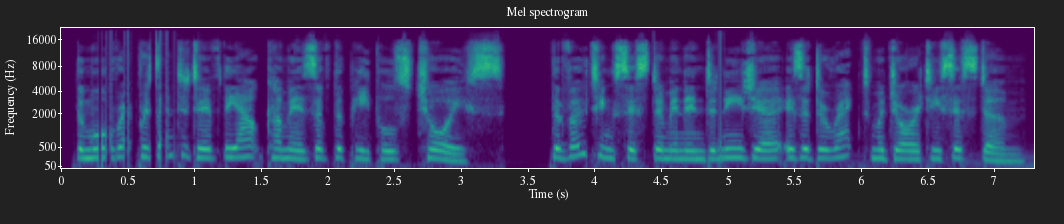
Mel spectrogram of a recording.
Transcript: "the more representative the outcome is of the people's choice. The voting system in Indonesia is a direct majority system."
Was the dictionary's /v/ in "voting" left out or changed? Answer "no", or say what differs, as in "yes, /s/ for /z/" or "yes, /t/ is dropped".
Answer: no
